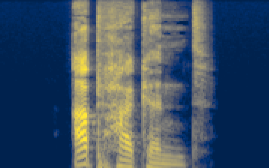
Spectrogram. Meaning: present participle of abhacken
- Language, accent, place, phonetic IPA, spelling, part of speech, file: German, Germany, Berlin, [ˈapˌhakn̩t], abhackend, verb, De-abhackend.ogg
